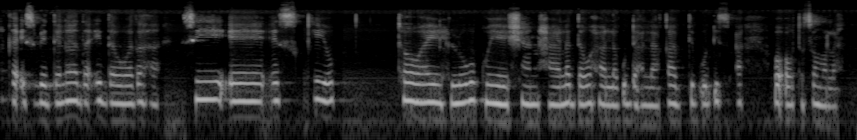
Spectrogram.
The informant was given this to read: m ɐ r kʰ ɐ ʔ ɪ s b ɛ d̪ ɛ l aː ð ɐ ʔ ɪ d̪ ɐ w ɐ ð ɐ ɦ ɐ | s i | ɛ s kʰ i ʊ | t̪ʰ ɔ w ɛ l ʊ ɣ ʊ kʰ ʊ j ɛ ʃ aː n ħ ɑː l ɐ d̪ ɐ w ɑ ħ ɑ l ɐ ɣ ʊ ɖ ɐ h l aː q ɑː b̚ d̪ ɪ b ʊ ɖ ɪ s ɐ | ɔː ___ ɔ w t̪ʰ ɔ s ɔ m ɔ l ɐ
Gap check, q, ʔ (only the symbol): ʔ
